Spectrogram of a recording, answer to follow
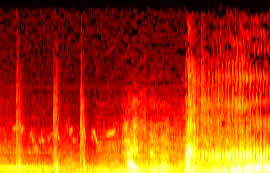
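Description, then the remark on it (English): A dog growls and snarls, starting with a few short sharp sounds and low rumbling, then breaking into a louder, harsh, sustained snarl for the last second. “Hi, doggy! Nice doggy!”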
